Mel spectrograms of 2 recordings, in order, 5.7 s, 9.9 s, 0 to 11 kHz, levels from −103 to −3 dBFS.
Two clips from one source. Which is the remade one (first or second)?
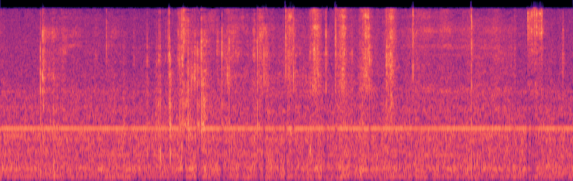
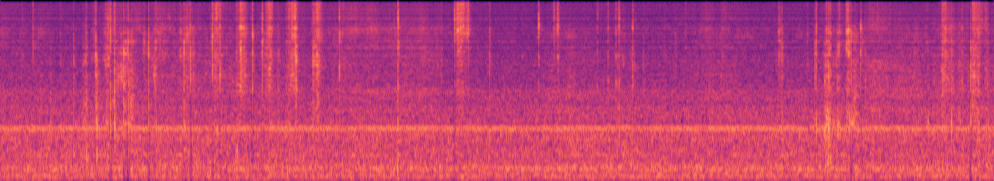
second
